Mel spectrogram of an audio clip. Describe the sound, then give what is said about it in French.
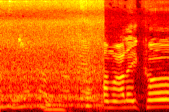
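A dense, continuous buzzing of thousands of Yemeni honeybees at their hives in Yemen, a steady droning hum with shifting pitch, briefly dipping before resuming at full loudness. “Voici les abeilles yéménites, productrices du meilleur miel du monde.”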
